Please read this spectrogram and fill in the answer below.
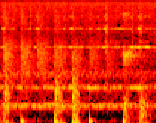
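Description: Electronic IDM music: deep kick-drum hits in an uneven pattern, several a second, under a steady held synth tone.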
